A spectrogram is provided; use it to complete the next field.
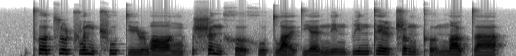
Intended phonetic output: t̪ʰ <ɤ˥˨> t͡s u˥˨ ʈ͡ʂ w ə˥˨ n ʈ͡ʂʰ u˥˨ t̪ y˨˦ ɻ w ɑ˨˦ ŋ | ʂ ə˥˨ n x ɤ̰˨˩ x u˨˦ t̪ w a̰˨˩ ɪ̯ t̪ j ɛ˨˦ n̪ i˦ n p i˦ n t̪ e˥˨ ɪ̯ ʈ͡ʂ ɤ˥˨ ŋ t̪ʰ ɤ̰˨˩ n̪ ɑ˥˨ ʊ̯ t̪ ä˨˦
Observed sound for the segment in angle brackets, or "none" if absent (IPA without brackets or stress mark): ɤ˦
